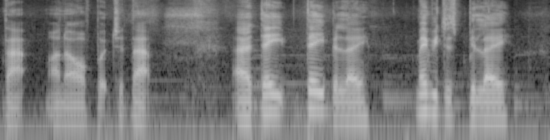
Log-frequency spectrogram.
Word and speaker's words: billets: Des Billets. I've butchered that. I know I've butchered that. Des Billets. Maybe just Billets. B-I-L-L-E-T-S. Billets, as I'm sure some people would say, but I think it's pronounced Billet.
